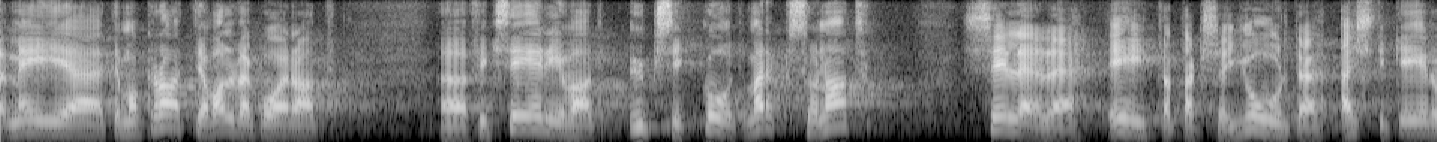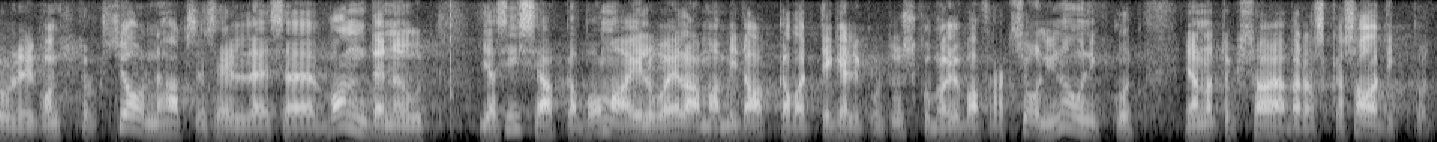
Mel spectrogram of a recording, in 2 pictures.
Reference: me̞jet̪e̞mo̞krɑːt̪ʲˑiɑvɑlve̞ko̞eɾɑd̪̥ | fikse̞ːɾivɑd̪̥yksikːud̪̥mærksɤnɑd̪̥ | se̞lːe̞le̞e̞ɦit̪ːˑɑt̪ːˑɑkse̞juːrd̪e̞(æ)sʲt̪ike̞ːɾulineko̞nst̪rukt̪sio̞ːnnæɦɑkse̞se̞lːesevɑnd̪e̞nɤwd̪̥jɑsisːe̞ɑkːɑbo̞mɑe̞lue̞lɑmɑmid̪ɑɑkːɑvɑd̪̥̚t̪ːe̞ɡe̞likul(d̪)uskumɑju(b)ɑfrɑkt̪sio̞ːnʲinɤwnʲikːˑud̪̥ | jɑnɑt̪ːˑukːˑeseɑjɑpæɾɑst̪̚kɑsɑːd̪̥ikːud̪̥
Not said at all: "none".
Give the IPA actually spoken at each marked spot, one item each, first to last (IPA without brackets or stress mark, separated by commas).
æ, t̪, b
